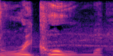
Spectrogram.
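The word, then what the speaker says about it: Recoome: As Raccoon was saying, the names Raccoon, it rhymes with doom!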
